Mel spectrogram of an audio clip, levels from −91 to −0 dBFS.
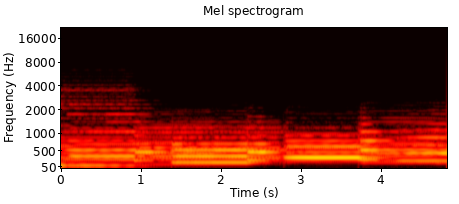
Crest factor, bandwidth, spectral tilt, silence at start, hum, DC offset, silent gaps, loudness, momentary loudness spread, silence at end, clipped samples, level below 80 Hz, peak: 12 dB; 4.3 kHz; -11 dB/octave; 0 s; none; under 0.1%; none; -36 LUFS; 8 LU; 0 s; under 0.1%; -64 dBFS; -24 dBFS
